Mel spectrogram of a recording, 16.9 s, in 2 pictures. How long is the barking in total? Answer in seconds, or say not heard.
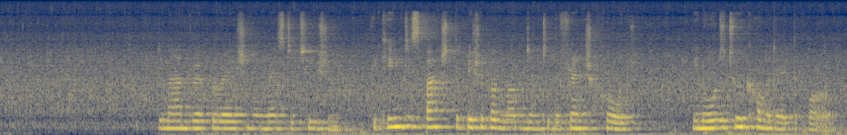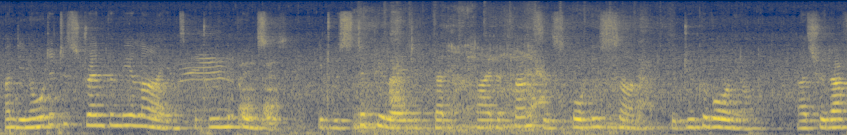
5 s.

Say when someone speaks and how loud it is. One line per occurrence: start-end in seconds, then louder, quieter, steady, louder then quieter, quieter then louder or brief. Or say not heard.
1.6-16.9 steady.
